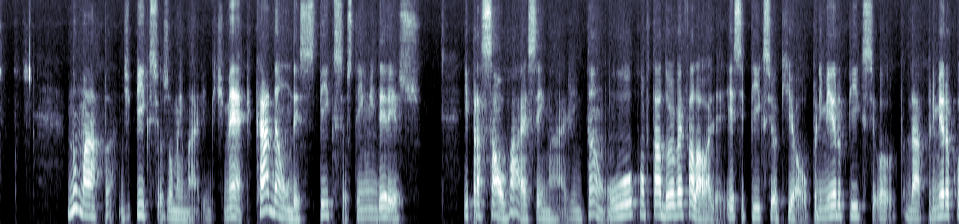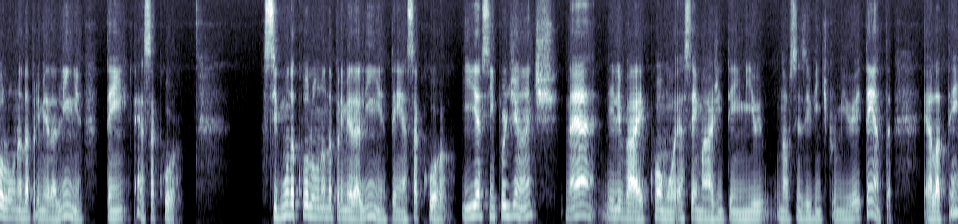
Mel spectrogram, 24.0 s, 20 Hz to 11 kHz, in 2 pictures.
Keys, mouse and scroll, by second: 2.7 middle click, 7.7 middle click, 18.5 middle click, 18.5 scroll up 2, 20.1 ctrl+middle click, 22.4 middle click.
